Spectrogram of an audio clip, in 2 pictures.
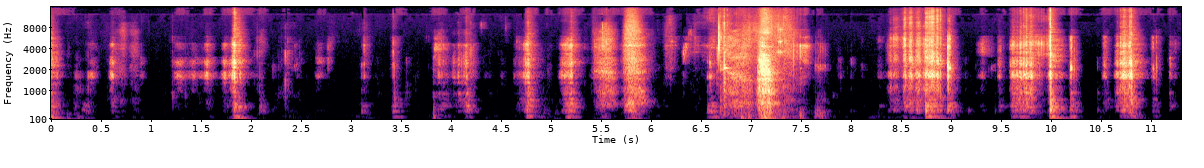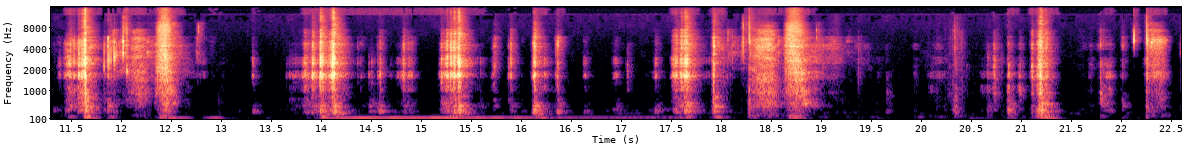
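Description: A #3, 6 mm carving gouge pushed by hand through mahogany, making a string of short scraping cuts at irregular intervals as it pares away saw marks. A low steady hum runs for about three seconds past the middle.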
